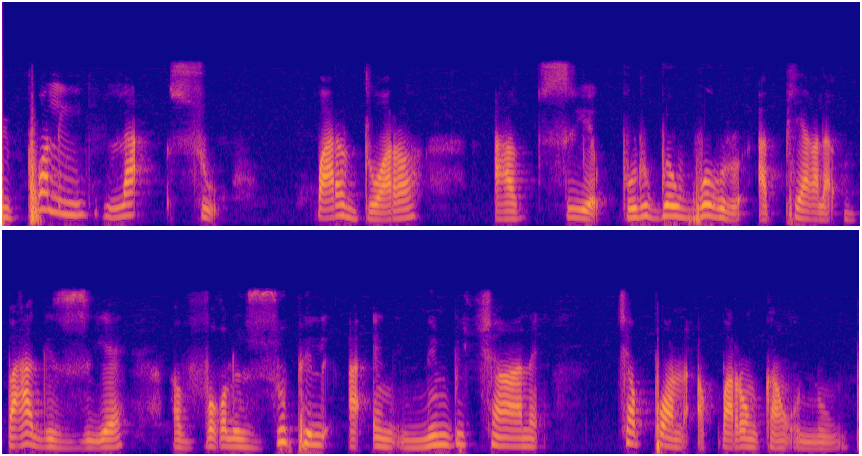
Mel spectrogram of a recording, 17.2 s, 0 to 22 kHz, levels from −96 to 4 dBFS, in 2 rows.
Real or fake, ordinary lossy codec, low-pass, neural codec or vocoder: real; Opus, 64 kbps; 7.2 kHz; none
